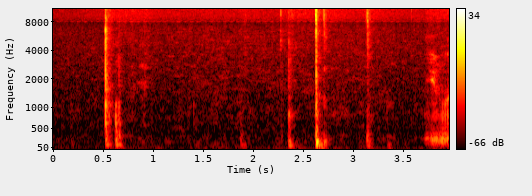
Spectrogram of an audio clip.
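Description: Typing on a computer keyboard during a lecture, a few sparse, sharp clicks and taps spread out, quiet and close with no talking.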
